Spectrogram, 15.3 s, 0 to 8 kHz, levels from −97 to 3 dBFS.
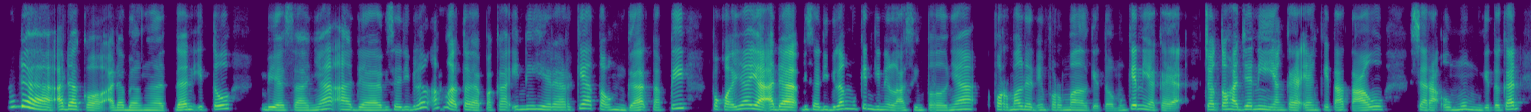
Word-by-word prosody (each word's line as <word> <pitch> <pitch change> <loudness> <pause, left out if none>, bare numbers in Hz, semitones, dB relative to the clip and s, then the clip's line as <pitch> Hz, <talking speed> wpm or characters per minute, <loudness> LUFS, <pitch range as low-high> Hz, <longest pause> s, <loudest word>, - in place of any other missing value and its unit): Ada, 395 -4 +5
ada 230 +1 +5
kok, 165 -4 +1
ada 175 - 0
banget 165 -1 -2
dan 195 +3 +3
itu 215 +7 0 0.3
biasanya 175 +4 0
ada 180 -4 0
bisa 185 +2 -5
dibilang 235 - -3
aku 300 0 -6
nggak - - +2
tau 205 - -1
ya, - - -1
apakah 195 0 -4
ini 220 +3 -5
hirarki 195 +1 -3
atau 270 -9 -2
enggak, 180 0 0
tapi 270 +13 -2 0.2
pokoknya, 215 +4 0
ya 270 - +9
ada, 195 -2 +8
bisa 205 +1 -5
dibilang 210 +7 -1
mungkin 255 +3 -7
ginilah 175 -6 -3
simpelnya 175 +5 -2 0.2
formal 210 0 +1
dan 195 - -4
informal 180 -2 -3
gitu. 145 -1 -8
Mungkin, 175 +11 +2
ya, 180 - -2
kayak 155 -3 -2 0.2
contoh 210 +2 +1
aja, 220 +1 +2
nih, 225 -5 -2
yang 180 - -4
kayak 175 -2 +1
yang 175 - -3
kita 185 +1 -2
tau 190 +7 +2 0.2
secara 170 -3 0
umum 185 0 -5
gitu, 170 0 -4
kan, 225 +6 +2
190 Hz, 190 wpm, -23 LUFS, 175-220 Hz, 0.3 s, ya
